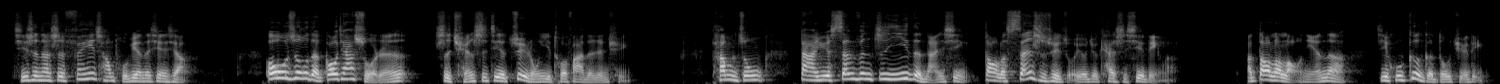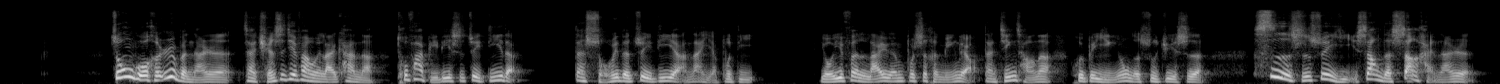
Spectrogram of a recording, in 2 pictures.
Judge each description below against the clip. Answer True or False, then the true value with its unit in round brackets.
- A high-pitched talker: False (155 Hz)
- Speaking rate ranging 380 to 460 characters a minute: False (270 characters per minute)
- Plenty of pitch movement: True (8.2 semitones)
